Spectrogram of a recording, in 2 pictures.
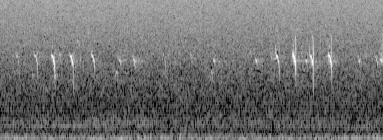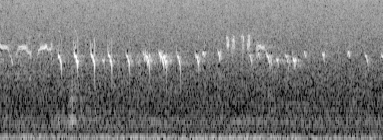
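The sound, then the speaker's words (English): Adult birds feeding young, a run of thin high chirps and short calls repeated at irregular intervals over a steady low rumble, fairly faint, no talk. “What sounds like is going on here is adults feeding young.”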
